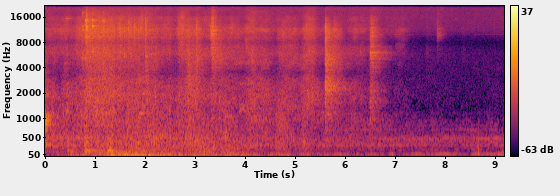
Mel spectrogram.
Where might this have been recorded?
in an elevator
